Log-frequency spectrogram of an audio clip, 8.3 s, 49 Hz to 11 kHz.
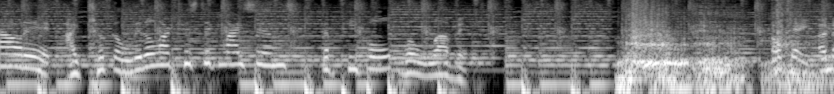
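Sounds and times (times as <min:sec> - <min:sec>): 
speech: 0:00.0 - 0:05.2, 0:07.8 - 0:08.3
lion roaring: 0:06.1 - 0:08.3.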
